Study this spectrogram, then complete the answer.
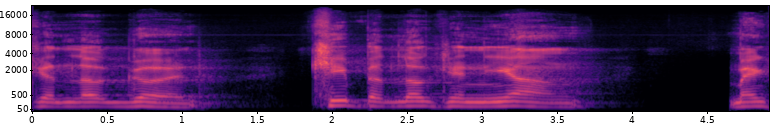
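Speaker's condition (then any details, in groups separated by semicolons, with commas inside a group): ALS; paralysis expected within a year or two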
